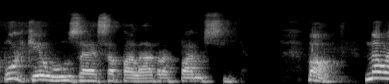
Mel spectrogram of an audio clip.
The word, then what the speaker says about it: parousia: A palavra vinda em grego é parousia, se escreve aí parousia, mas se pronuncia parousia.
